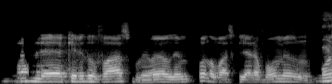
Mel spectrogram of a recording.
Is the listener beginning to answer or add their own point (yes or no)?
yes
